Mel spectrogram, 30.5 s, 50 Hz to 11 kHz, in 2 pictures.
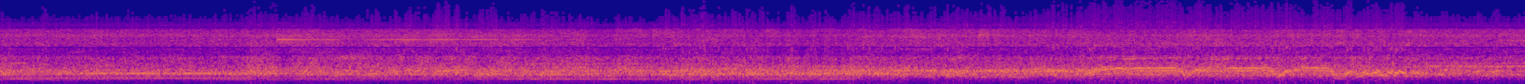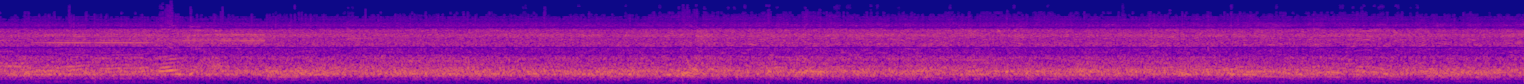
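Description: CB radio receiver tuned to 27.185 MHz (channel 19) playing through its speaker: steady static with faint, garbled voices of other stations and brief whistling tones breaking through.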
